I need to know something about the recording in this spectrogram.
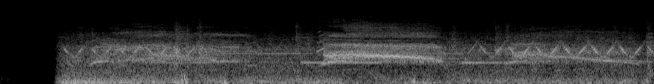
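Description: Several alarm sirens sounding at once over a wash of street noise. It starts suddenly about half a second in, with quick warbling tones rising and falling several times a second. A louder alarm tone joins about three seconds in.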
